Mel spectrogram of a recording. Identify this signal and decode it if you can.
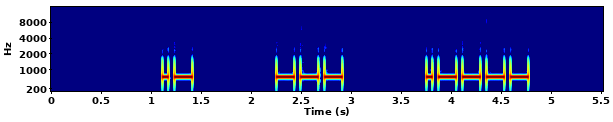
Morse code, heard as a keyed tone, about 20 wpm, spaced as for 8 wpm, 700 Hz. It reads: AO1
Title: 041 Lesson 8e - Number 1 - Three Characters 20wpm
